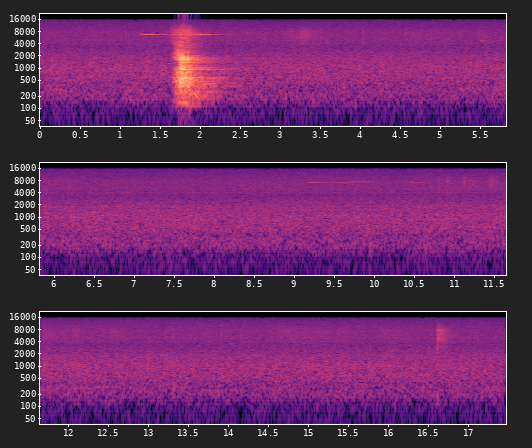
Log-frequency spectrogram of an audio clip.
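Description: A Fiordland wapiti bull gives one short, loud call about two seconds in; the rest is faint bush ambience.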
